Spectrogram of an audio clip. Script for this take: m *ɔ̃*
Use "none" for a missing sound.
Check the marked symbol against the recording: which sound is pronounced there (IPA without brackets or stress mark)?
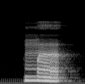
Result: ə̃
